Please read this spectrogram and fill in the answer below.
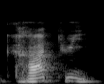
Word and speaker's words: gratuit: Gratuit. Вот это U и сразу в II переходит. Поэтому U, она короткая, и получается такой дифтонг.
